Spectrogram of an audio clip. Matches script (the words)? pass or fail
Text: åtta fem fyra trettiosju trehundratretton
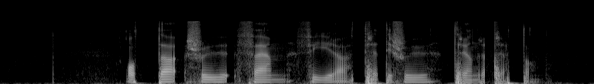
fail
